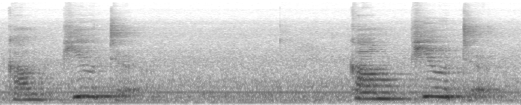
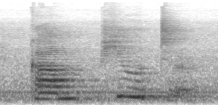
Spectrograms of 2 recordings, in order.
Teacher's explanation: you stress only on one syllable that is in the middle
